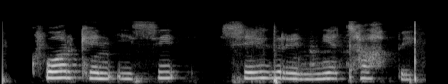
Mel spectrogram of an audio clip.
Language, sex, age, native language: Icelandic, male, 8, Icelandic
